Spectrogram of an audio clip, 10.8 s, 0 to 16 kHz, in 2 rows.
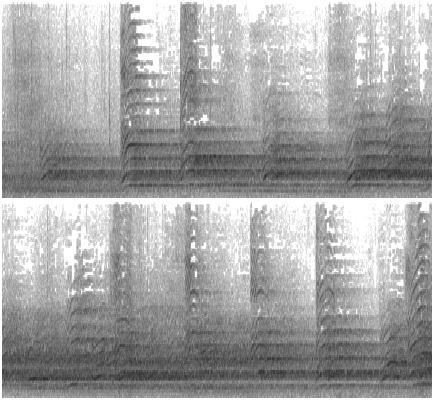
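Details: Captive beluga at Port of Nagoya Public Aquarium on 16 March 2019, eating fish and then playing; loud, nasal, harmonic squawks and drawn-out tones, some sliding slightly, in irregular overlapping bursts throughout.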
